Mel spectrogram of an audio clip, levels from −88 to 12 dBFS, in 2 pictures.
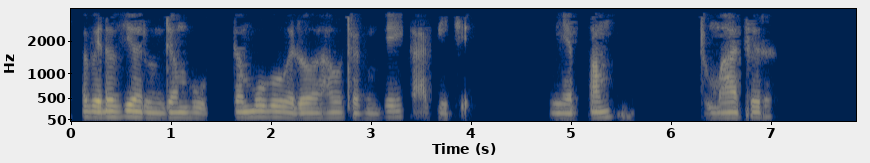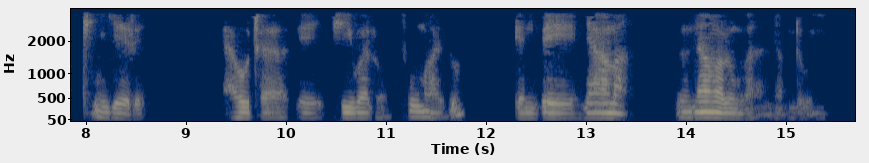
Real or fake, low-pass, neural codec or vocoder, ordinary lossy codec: fake; 3.6 kHz; codec, 24 kHz, 0.9 kbps, WavTokenizer, medium speech release version 1; MP3, 24 kbps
